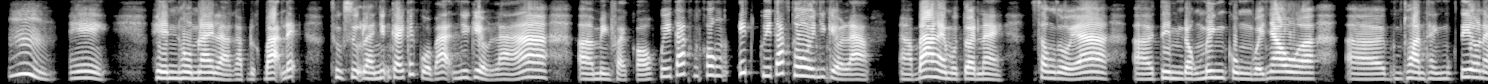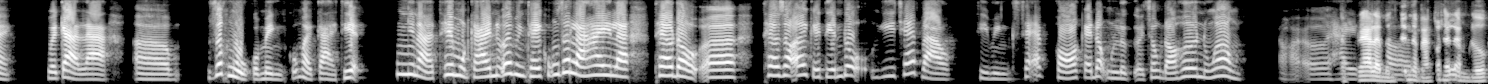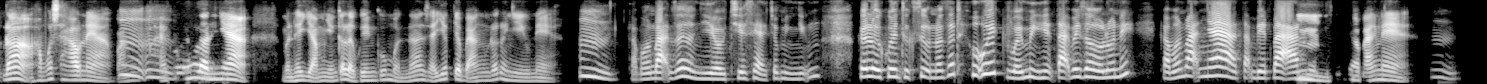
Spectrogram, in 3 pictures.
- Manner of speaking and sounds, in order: tapping; other background noise; "hoàn" said as "thoàn"
- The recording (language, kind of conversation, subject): Vietnamese, advice, Bạn làm thế nào để không bỏ lỡ kế hoạch ăn uống hằng tuần mà mình đã đặt ra?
